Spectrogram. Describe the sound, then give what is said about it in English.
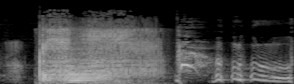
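A long, loud, wet fart in a Clear Channel spot demonstrating HD radio lasts over a second, sputtering with a buzzy low rumble, then cuts off and is followed by brief voices that sound like laughter or reactions. “So basically on normal radio, farts do not sound as juicy as they do on HD radio.”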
